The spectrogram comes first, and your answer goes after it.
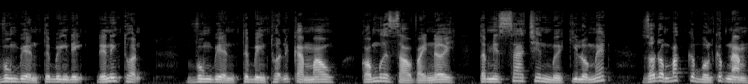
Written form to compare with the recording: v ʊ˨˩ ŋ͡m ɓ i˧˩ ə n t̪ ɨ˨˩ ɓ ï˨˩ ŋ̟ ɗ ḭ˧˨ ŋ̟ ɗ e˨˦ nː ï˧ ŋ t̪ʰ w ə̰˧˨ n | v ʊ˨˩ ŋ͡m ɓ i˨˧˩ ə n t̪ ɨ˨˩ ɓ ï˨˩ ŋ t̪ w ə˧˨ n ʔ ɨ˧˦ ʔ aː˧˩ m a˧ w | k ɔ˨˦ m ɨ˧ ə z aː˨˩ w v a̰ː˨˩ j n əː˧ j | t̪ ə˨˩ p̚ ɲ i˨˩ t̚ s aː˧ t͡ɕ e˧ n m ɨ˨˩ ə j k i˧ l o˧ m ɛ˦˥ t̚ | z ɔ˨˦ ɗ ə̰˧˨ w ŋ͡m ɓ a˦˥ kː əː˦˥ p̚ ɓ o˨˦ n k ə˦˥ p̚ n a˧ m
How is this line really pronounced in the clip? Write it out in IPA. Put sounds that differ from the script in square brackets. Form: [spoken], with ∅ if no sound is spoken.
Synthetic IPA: v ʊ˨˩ ŋ͡m ɓ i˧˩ ə n t̪ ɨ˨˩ ɓ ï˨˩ ŋ̟ ɗ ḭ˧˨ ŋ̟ ɗ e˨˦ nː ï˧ ŋ t̪ʰ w ə̰˧˨ n | v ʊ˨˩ ŋ͡m ɓ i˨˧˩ ə n t̪ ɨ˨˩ ɓ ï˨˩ ŋ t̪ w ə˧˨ n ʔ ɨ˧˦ [k] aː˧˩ m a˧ w | k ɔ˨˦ m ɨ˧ ə z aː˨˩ w v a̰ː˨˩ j n əː˧ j | t̪ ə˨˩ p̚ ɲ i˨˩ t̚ s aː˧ t͡ɕ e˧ n m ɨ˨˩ ə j k i˧ l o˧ m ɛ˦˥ t̚ | z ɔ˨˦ ɗ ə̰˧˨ w ŋ͡m ɓ a˦˥ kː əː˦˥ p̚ ɓ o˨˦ n k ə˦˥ p̚ n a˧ m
